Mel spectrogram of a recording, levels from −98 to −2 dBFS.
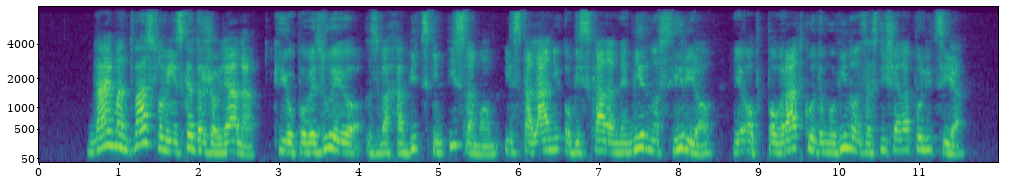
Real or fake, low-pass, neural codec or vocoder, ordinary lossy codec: real; 7.2 kHz; none; AAC, 32 kbps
